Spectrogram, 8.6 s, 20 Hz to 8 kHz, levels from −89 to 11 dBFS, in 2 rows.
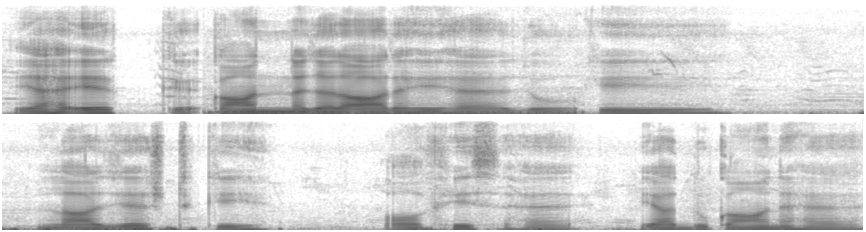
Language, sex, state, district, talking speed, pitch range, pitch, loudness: Hindi, male, Bihar, Jahanabad, 110 wpm, 105-115 Hz, 110 Hz, -28 LUFS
